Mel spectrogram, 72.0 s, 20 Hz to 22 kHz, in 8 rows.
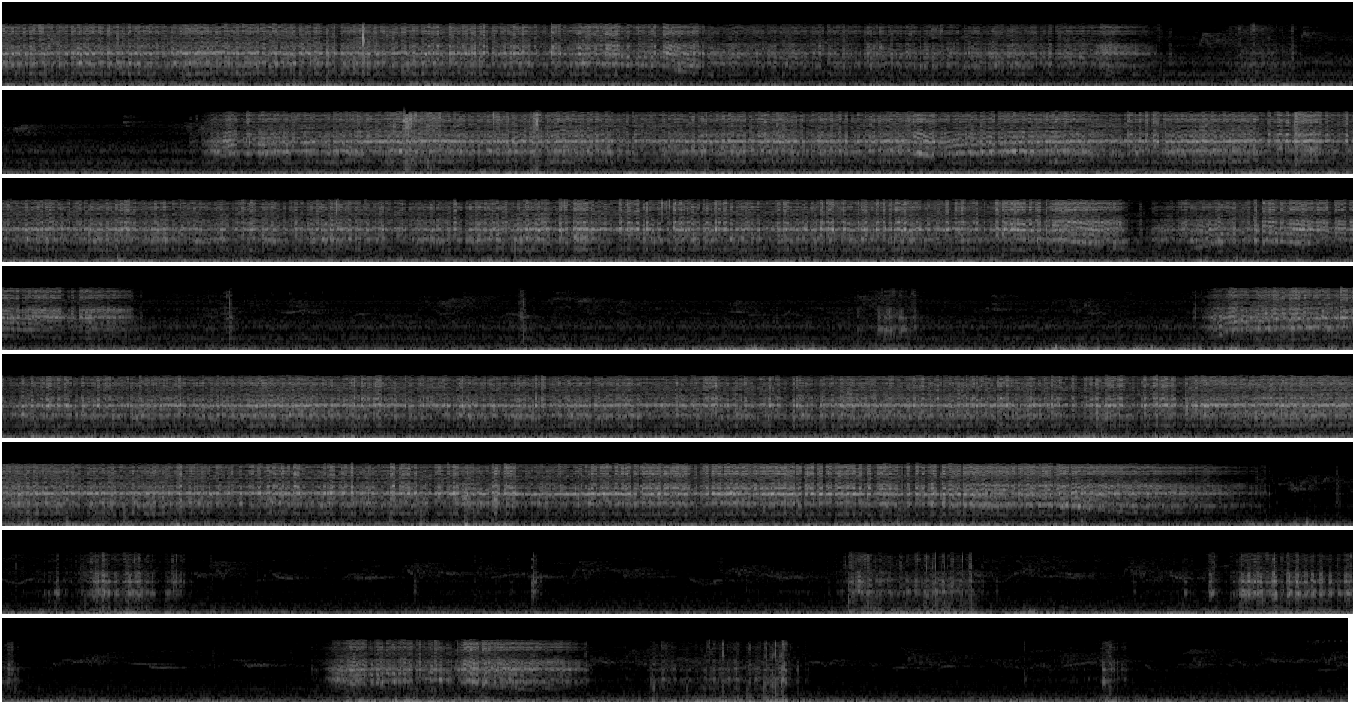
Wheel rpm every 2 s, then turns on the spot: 160, 160, 100, 60, 0, 110, 160, 150, 160, 160, 160, 160, 100, 90, 10, 0, 0, 50, 160, 160, 160, 160, 160, 160, 150, 150, 20, 10, 0, 10, 10, 20, 40, 40, 10, 0.
54-56 58-64 68-70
